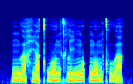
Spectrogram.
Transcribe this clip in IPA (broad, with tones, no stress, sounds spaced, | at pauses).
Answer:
ŋ ɯ˩˦ a̯ h i˨˩ a̯ kʰ w oː˧ n kʰ l iː˦˥ ŋ o˥˩ k̚ m o˦˥ m kʰ u˧ a̯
